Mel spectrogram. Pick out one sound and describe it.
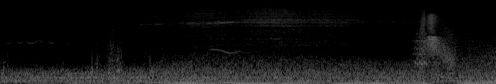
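A rushing whoosh bursts out as a figure dashes forward at speed.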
